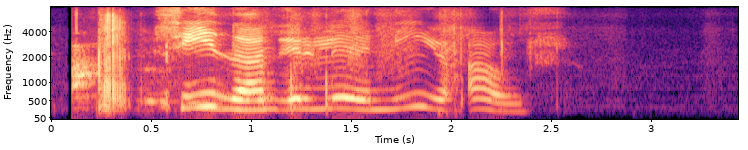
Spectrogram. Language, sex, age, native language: Icelandic, female, 10, Icelandic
